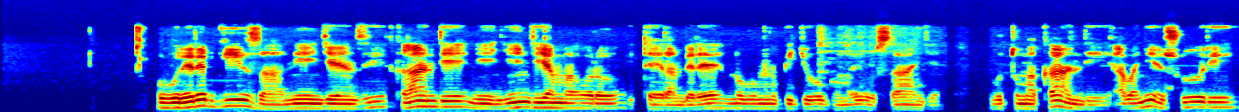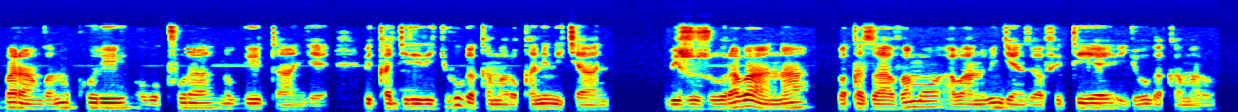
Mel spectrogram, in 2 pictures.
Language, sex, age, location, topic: Kinyarwanda, male, 25-35, Huye, education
